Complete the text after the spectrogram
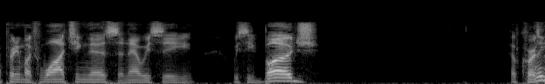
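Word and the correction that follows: B'dg: I think it's Badge. – Oh, that's right. I keep forgetting how technically we're supposed to pronounce it. Just remind me once in a while. So it's Badge.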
